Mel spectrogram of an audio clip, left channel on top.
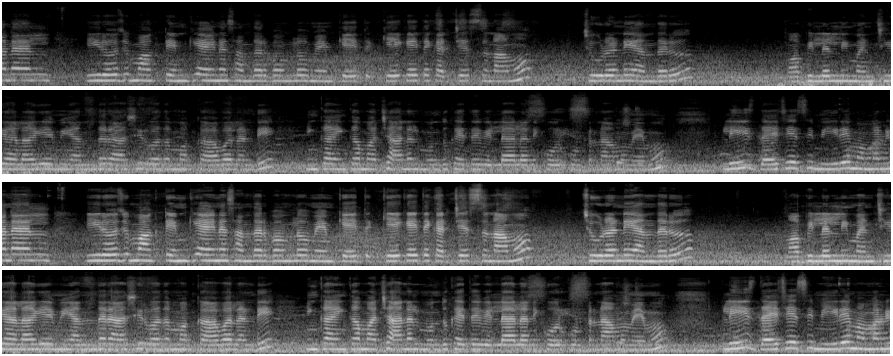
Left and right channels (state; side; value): quieter; left; 4.3 dB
